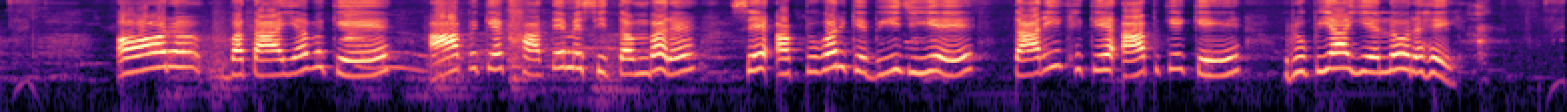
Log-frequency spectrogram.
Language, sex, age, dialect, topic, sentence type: Maithili, female, 41-45, Angika, banking, question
